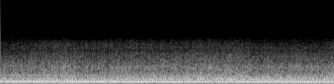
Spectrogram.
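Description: A Benelli 302R two-cylinder motorcycle engine idles close by, a deep, steady, throbbing drone with a strong low hum and no change in pace or pitch throughout.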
